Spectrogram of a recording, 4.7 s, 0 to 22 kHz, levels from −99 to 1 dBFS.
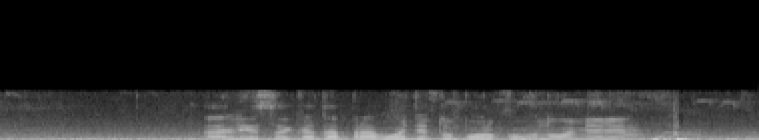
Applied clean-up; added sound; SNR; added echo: none; Bird vocalization, bird call, bird song; -3 dB; none.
